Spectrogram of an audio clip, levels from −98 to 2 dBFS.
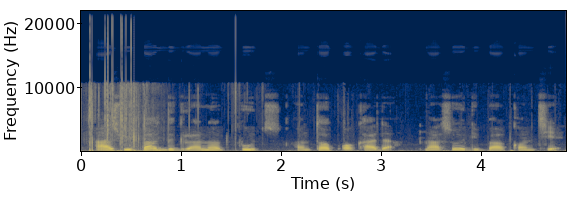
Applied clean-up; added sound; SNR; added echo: none; Crack; 12 dB; none.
